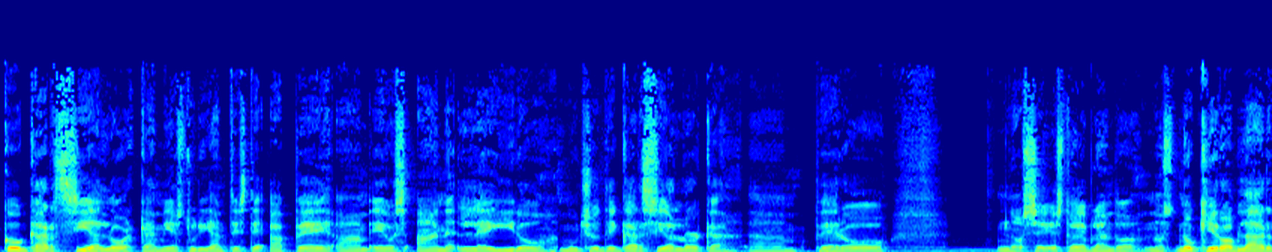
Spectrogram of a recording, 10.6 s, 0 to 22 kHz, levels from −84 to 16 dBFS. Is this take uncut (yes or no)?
no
